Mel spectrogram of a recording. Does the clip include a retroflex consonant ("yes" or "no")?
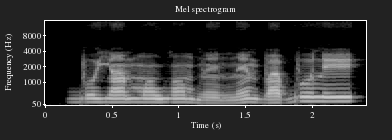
no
